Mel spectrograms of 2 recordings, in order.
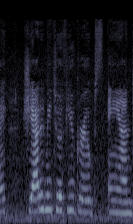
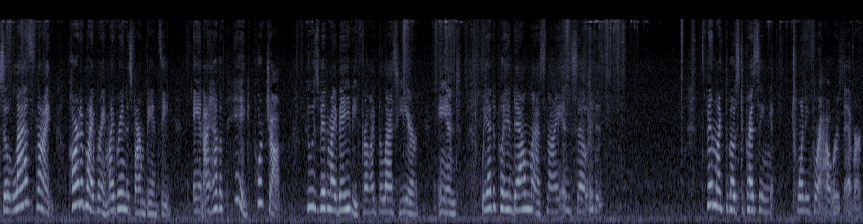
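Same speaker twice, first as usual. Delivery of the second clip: teary, emotional voice, speaking through crying. Addressing followers, embarrassed to be crying; crying while speaking. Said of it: "I'm so embarrassed I'm crying".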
